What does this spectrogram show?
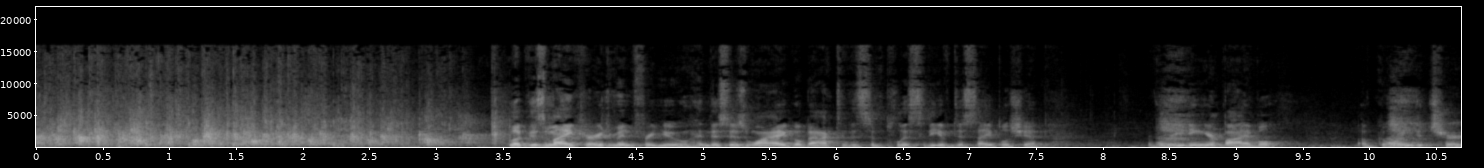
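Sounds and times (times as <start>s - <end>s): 
church congregation round of applause: 0.0s - 3.6s
speech: 3.6s - 7.8s, 8.4s - 10.6s.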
